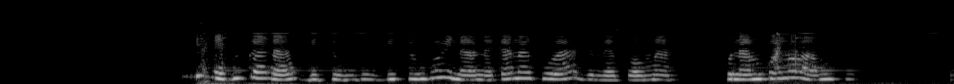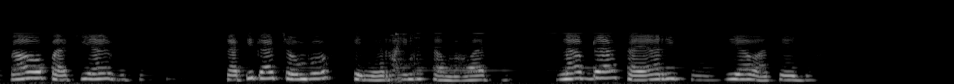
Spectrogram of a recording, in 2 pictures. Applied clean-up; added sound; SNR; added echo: neural mask model DeepFilterNet 3.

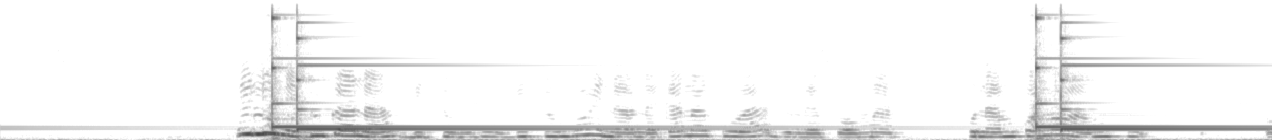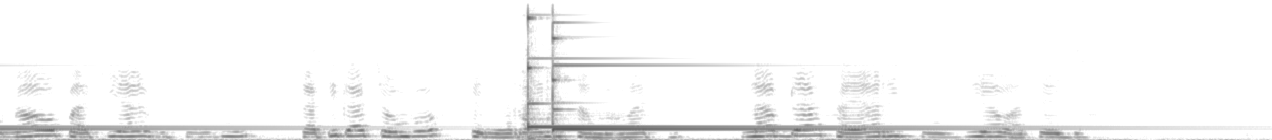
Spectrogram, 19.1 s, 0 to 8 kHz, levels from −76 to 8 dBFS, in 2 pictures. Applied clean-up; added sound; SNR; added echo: none; Doorbell; -3 dB; reverberation time 0.4 s.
